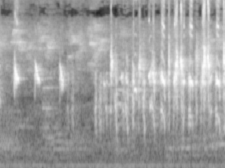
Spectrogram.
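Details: Yellow-vented bulbul female calling other bulbuls: three spaced sharp chirps open, then a dense, fast chattering burst of overlapping bright notes builds and continues to the end over a low steady hum.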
